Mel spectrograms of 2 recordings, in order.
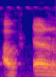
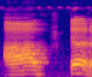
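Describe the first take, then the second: First: "after" with a short uh, as uf-ter; wrong short-a version. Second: AFTER opened with a long AA; correct long-aa version. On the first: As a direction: mispronounce "after" with a clipped first vowel. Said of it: "हम इसको after नहीं बोलेंगे". ("after" को छोटे अ से, अफ्टर) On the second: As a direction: say "after" as AAF-ter, firmly. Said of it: "हम इसको क्या बोलेंगे". ("after" लंबे, बड़े आ से आफ्टर) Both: Shown as a demonstration.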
